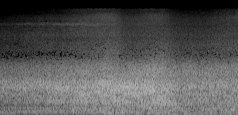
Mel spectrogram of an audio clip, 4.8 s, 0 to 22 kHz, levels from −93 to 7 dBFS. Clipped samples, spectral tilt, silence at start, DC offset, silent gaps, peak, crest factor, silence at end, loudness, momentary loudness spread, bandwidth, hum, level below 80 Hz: under 0.1%; -5 dB/octave; 0 s; under 0.1%; none; -10 dBFS; 16 dB; 0 s; -25 LUFS; 8 LU; 16 kHz; none; -46 dBFS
